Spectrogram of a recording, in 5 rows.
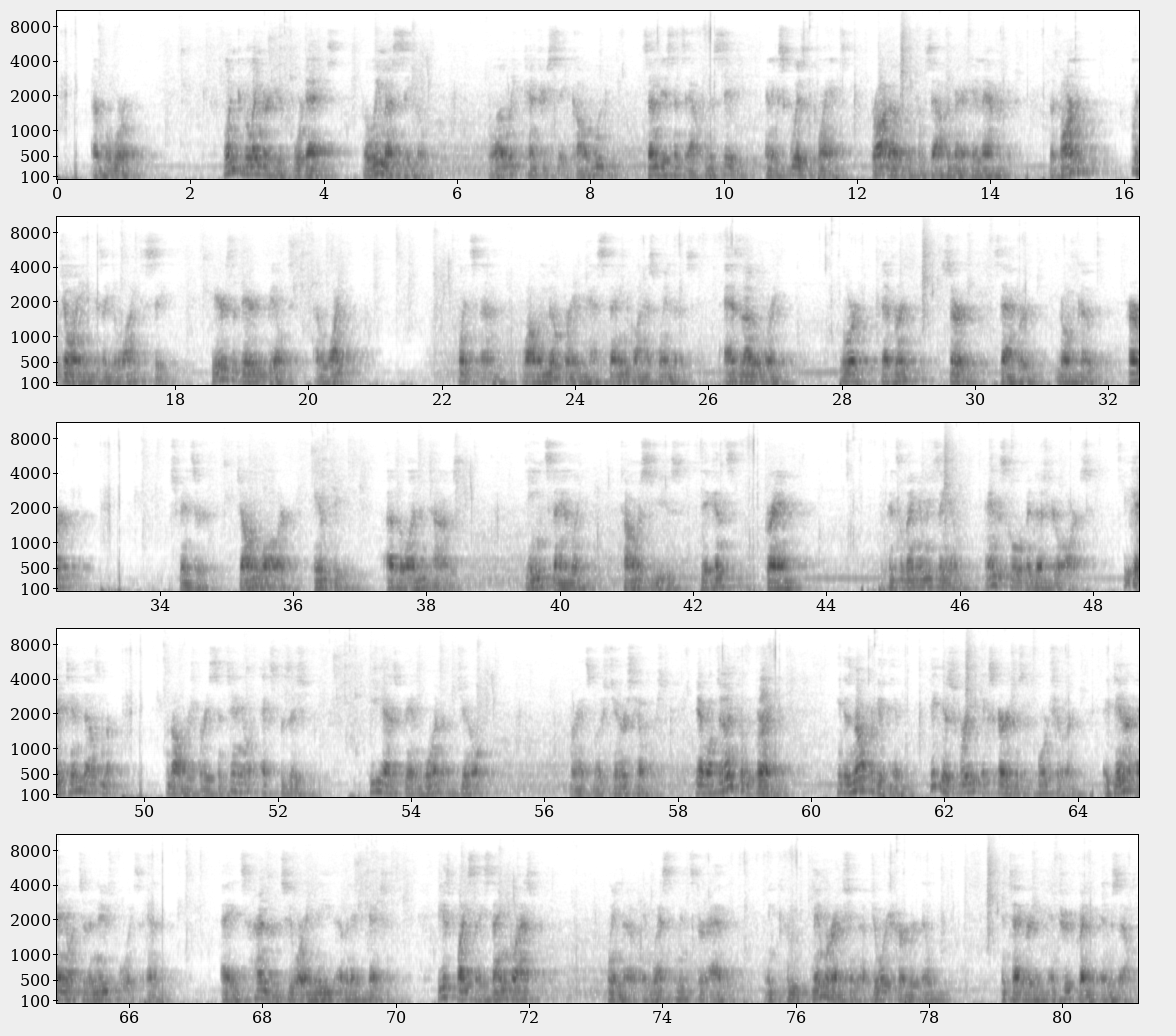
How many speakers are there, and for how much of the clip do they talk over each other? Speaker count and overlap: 1, no overlap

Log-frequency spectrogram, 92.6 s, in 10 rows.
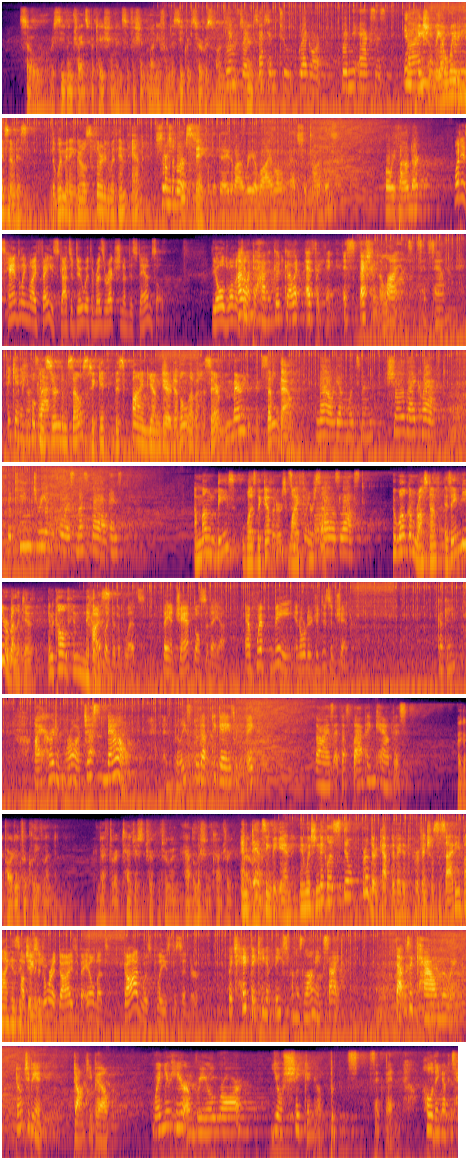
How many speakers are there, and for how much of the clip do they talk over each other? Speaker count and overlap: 6, about 8%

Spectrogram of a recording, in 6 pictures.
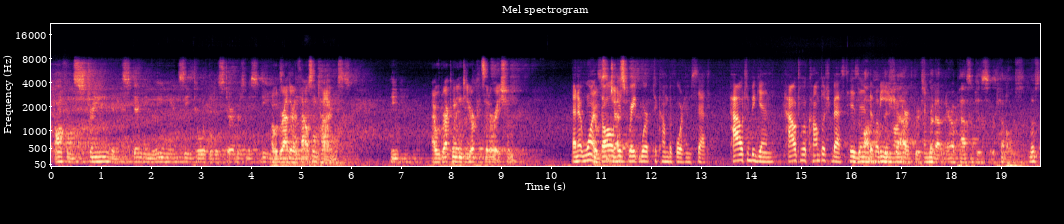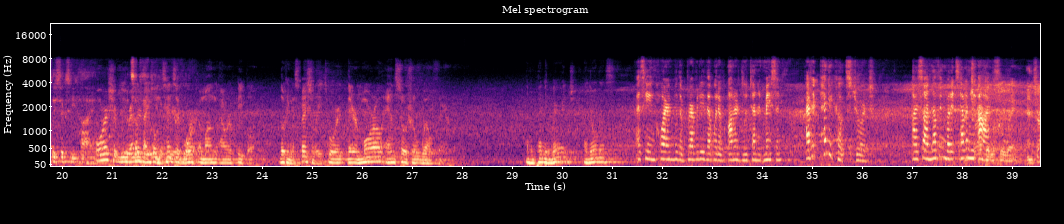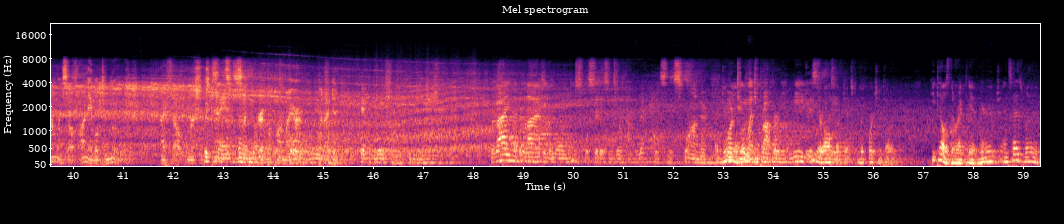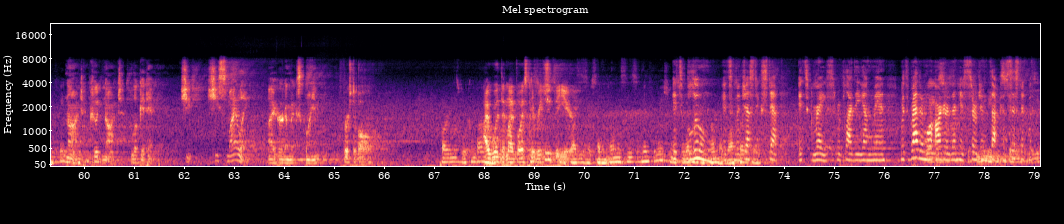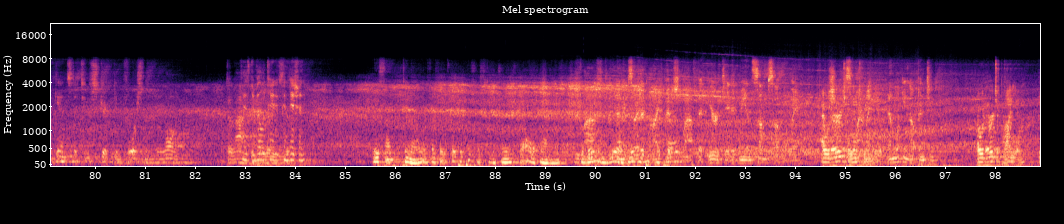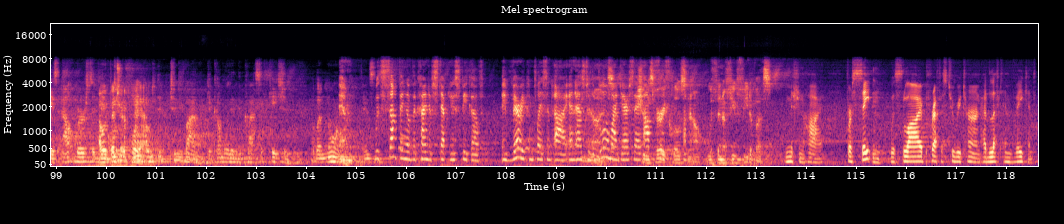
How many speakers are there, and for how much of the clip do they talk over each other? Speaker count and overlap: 8, about 27%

